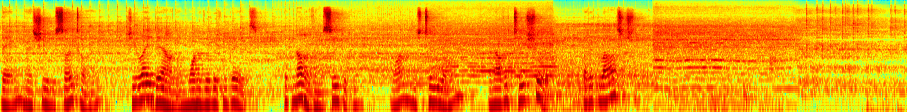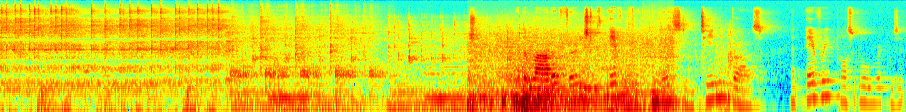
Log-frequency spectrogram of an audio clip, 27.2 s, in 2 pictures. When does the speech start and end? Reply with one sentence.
The speech can be heard from 0.0 to 9.6 s and from 20.6 to 27.1 s.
